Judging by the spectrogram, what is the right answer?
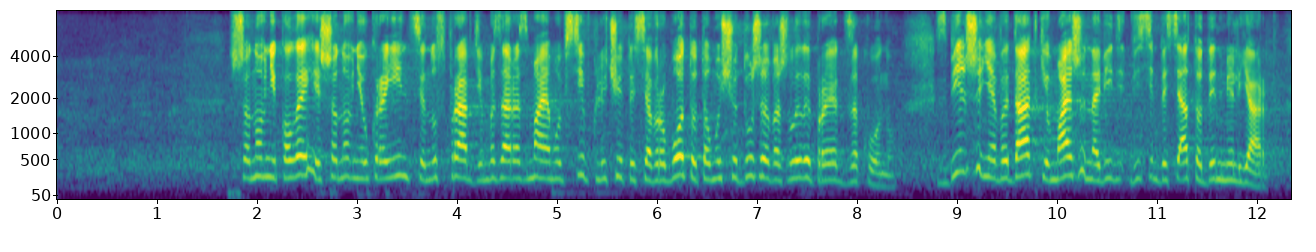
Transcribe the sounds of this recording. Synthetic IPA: ʃɐnɔwnʲikɔlˠɛɦʲiʃɐnɔwnʲiʊkɾɐjinʲt͡sʲinuspɾɑwdʲimɪzɑɾɐzmɑjemɔwsʲiwklʲʊt͡ʃɪt̪ɪsʲɐwrɔbɔt̪ʊt̪ɔmuʃt͡ʃɔd̪uʒɛʋɐʒlˠɪʋɪjpɾɔɛk̚t̪zɐkɔnʊ | zbʲilʲʃenʲːɐʋɪd̪ɑt̪kʲiwmɑjʒɛnɐʋʲisʲimd̪esʲat̪ɔd̪ɪnmʲilʲjɑrd̪̥

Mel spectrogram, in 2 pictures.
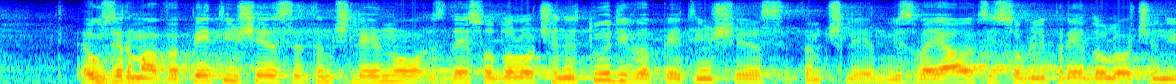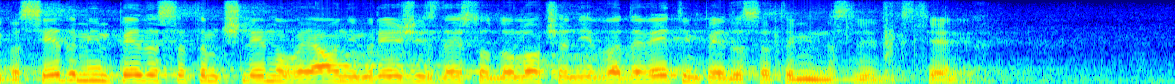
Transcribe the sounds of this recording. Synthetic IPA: ɔziːɾɔmaʋəpeːt̪inʃeːzd̪ɛsət̪əmt͡ʃleːnuzd̪ajsɔd̪ɔloːt͡ʃɛnɛt̪ud̪iʋəpeːt̪inʃeːzd̪ɛsə̥t̪əmt͡ʃlḛːnuizʋajaːwt̪sisɔbilipɾɛjd̪ɔloːt͡ʃɛniʋəseːd̪əminpeːd̪ɛsət̪əmt͡ʃleːnuʋəjaːwnimɾeːʒizd̪ajsɔd̪ɔloːt͡ʃɛniʋəd̪ɛʋeːt̪impeːɛsət̪ɛminːasleːd̪nixt͡ʃleːnḭx

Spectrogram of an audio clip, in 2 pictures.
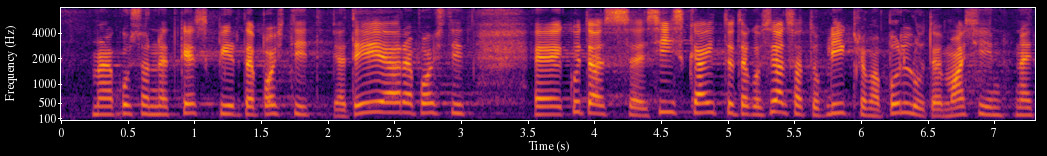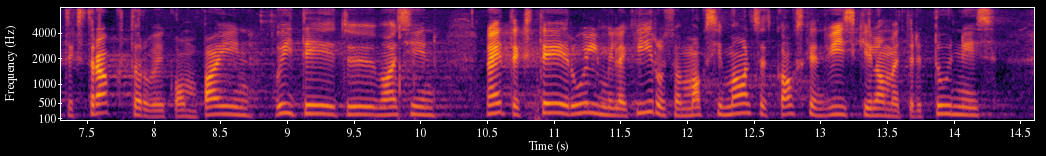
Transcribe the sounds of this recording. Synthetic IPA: kuso̞nne̞ːd̪̥ke̞sk̚piːrd̪̥e̞po̞sʲt̪id̪̥jɑt̪e̞ːjæːɾe̞po̞sʲt̪id̪̥kujd̪̥ɑssiːskæjt̪ːˑud̪̥ɑkuseɑlsɑt̪ːub̥liːklemɑpɤlːud̪̥e̞mɑsʲinnæjt̪ːˑe̞kst̪rɑkt̪o̞ɾvɤjko̞mb̥ɑjnvɤjt̪e̞ːt̪øːmɑsʲin | næjt̪ːˑe̞kst̪e̞ːɾulʲːmilːekiːɾuso̞nmɑksimɑːlse̞t̪̚kɑkske̞nd̪viːskilo̞me̞t̪rit̪ːunʲːis

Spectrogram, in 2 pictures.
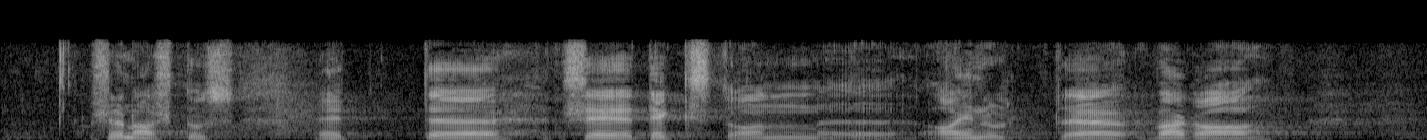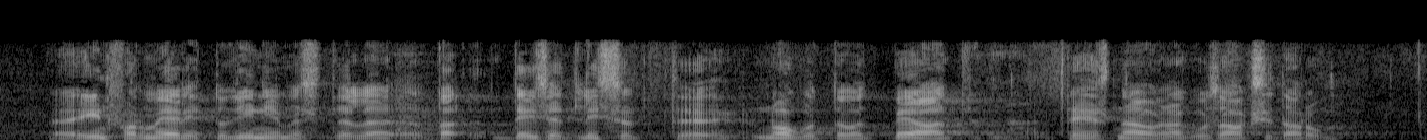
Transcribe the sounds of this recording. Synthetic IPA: sɤnɑst̪use̞t̪ | se̞ːt̪e̞kst̪o̞̰n | ɑjnult̪væɡ̥ɑ | info̞rme̞ːɾit̪ːˑud̪inime̞st̪e̞lt̪t̪ːe̞jse̞d̪lihsɑlt̪no̞ːɡut̪ˑːɑvɑd̪̥̚pe̞ɑd̪̥t̪ːehest̪nɑwnɑɡ̥usɑːksid̪̥ɑɾu

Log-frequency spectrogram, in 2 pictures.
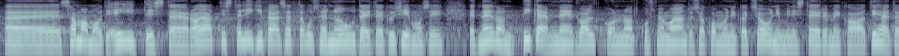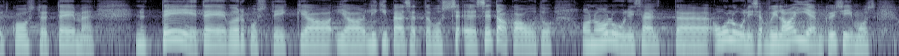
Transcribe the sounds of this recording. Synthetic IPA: sɑmɑmo̞ːd̪̥ʲie̞ɦit̪ːˑist̪e̞ɾɑjɑt̪ːˑist̪e̞liɡ̥ipæːse̞t̪ːˑɑvuse̞nɤwd̪̥e̞jd̪jɑkysʲimusi | e̞t̪ne̞ːd̪o̞npiɡe̞mne̞ːd̪̥vɑlt̪̚ko̞nːɑd̪̥kusme̞mɑjɑnd̪̥usjɑko̞mːunikːˑɑt̪sio̞ːnʲiminist̪e̞ːɾjumiɡɑt̪iɦe̞d̪̥ɑlt̪̚ko̞ːst̪øːd̪̥t̪e̞ːme̞nyːd̪̥t̪e̞ːt̪e̞ːvɤrɡ̥ust̪ikːjɑjɑliɡ̥ipæːse̞t̪ːˑɑvusse̞d̪ɑkɑwd̪̥uo̞no̞luliselt̪ˑo̞lulisevɤjlɑjemkysʲimus

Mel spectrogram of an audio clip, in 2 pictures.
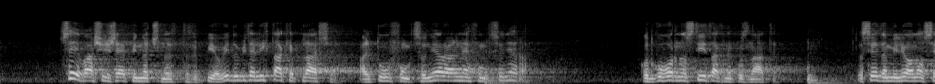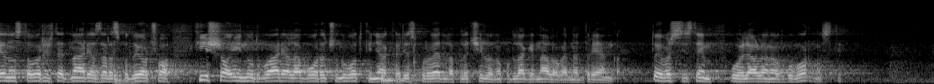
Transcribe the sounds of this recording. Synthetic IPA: wsɛjɛʋaʃiʒɛːpinət͡ʃnɛt̪əɾpijɔʋid̪ɛwbit̪ɛliːxt̪aːkɛplaːt͡ʃɛa̰lt̪ufuŋkt̪sijɔniɾaːlnɛfuŋk̪̚sioniːɾa̰ | ɔd̪ɡɔʋoːɾnɔst̪it̪aknɛpɔznaːt̪ɛ̥ | d̪̥oseːd̪əmːiljoːnoseːd̪əmst̪ɔʋəɾʒit̪ɛd̪ɛnaːɾjazaɾaspad̪ajoːt͡ʃɔxiːʃɔinɔd̪ɡɔʋaːɾjalaboɾat͡ʃunɔʋoːt̪kinjakaɾjɛspɾɔʋɛːd̪laplat͡ʃiːlɔnapɔd̪laːɡinaːlɔɡanad̪ɾjɛŋɡɔt̪oːjɛʋaʃsist̪eːmuʋɛljaːwlʲɛnaɔd̪ɡoʋoːɾnɔst̪i̥

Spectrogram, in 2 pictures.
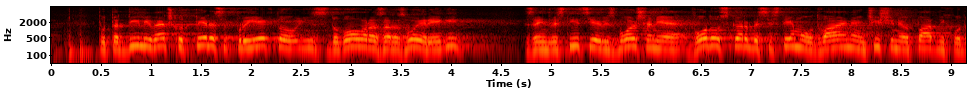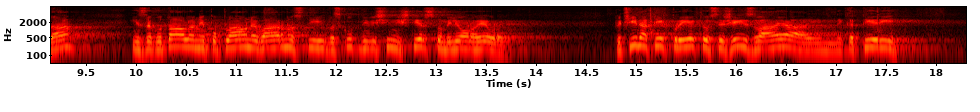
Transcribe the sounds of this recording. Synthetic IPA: pɔt̪əɾd̪iːliʋɛt͡ʃkɔt̪̚peːd̪ɛsɛt̪̚pɾɔjeːkt̪ɔwizd̪ɔɡɔːʋɔɾazaɾazʋɔːjɾeːɡi | zainʋɛst̪iːt̪sijɛizboːlʃanjɛʋɔːd̪ɔʊskəɾbɛsist̪eːmɔɔd̪ʋaːjanjaint͡ʃiʃt͡ʃɛnjɛɔt̪̚paːd̪nixʋɔd̪aː | inzaɡɔt̪aːwlʲanjɛpɔplawnɛʋaːɾnɔst̪iʋəskupniʋiʃiːniʃt̪iɾst̪ɔmiljoːnɔweːwɾɔw | ʋɛt͡ʃiːnat̪eːxpɾɔjeːk̚t̪ɔwsɛʒeizʋaːjainːɛkat̪eːɾi

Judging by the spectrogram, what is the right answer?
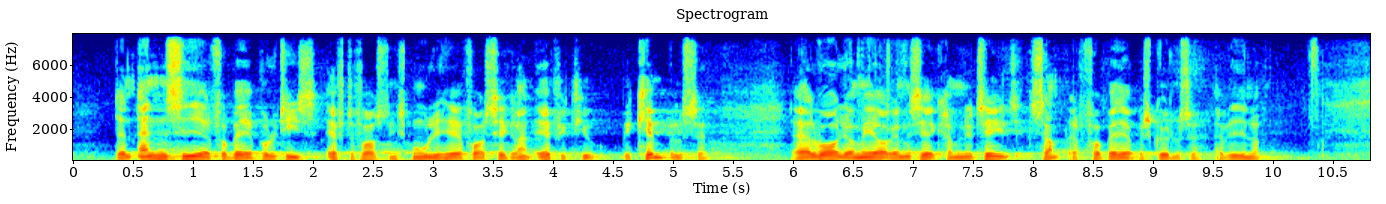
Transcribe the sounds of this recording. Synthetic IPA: d̥enʔænn̩siːðˠəæd̥fɒ̽b̥ɛ̰ːɐpʰo̝lit͡sʰḭːsefd̥ɐfɒːsɡ̥ne̝ŋsmuːlihe̝ð̰ˠɐfɒ̽æd̥se̝ɡ̥ʁɐe̝nefeɡ̥̚t͡sʰiʊ̰b̥e̝kʰem̰b̥l̩sə | ʔæɐælʋɒ̰ːliɒ̽me̝ːɐɒːɡ̥ænise̝̰ːɐðˠkʰʁiminælit͡sʰe̝̰ːd̥sɑ̈m̰d̥æd̥fɒ̽b̥ɛ̰ːɐb̥e̝sɡ̥ød̥l̩səæʋið̞ˠnɐ

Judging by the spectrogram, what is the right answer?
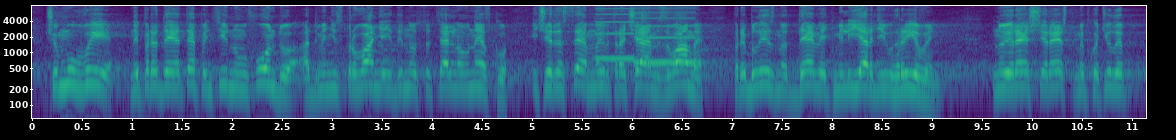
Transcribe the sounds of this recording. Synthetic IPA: t͡ʃɔmuʋɪnɛpeɾed̪ɐjet̪ɛpenʲsʲijnɔmʊfɔnd̪ʊɐd̪mʲinʲist̪ɾʊʋɑnʲːɐjed̪ɪnɔɦɔsɔt͡sʲiɑlʲnɦɔʋnɛskʊ | it͡ʃɛɾest̪sɛmɪwt̪ɾɐt͡ʃɑjemzʋɑmɪ | pɾɪblˠɪznɔd̪ɛʋʲjɐt̚ʲmʲilʲjɑrdʲiwɦɾɪʋɪnʲ | nuiɾɛʃt͡ʃʲiɾɛʃt̪mɪbxɔtʲilˠɪ

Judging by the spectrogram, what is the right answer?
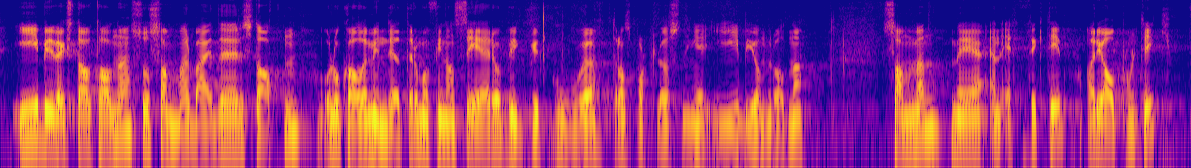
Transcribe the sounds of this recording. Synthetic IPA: ʔɪbyːʋɛkst̪ɑːʋt̪ʰɑːlənəsɔsɑmɑɾbæɪd̪əɾst̪ɑːt̪n̩ɔ̰lʊkʰɑːləmʏnd̪ɪheːt̪əɾɔmɔfɪnɑnsɪeːɾəɔbʏɡːəʉt̪ɡuːət̪ʰɾɑnspɔʈːløːsnɪŋəɾɪbyːɔmɾoːd̪ənə | sɑmːənmɛɛ̰nɛ̰fːɛkt̪ʰɪːʋɑ̰ɾɛɑːlpʰʊlɪt̪ʰɪkː

